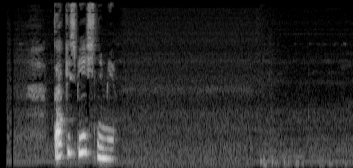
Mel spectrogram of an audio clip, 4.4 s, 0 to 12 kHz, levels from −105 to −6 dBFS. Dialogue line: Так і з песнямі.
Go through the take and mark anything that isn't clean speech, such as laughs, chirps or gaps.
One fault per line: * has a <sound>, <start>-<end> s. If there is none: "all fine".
all fine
